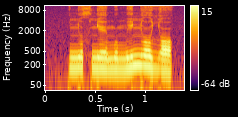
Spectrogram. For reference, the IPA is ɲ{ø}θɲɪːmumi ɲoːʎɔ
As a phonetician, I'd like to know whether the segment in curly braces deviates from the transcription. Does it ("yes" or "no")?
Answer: yes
